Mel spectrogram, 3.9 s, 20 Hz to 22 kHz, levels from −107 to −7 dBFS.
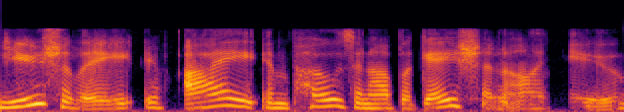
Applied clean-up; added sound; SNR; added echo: neural diffusion model UNIVERSE++.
